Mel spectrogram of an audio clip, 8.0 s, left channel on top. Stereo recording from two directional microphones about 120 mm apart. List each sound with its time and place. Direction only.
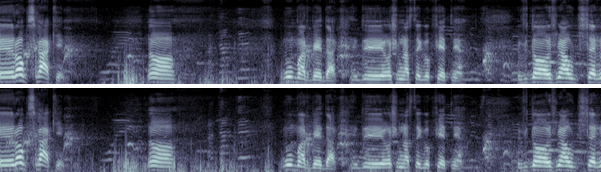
0.0 s speech: 25° right (ahead or behind)
2.0 s speech: 20° right (ahead or behind)
3.8 s speech: 25° right (ahead or behind)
